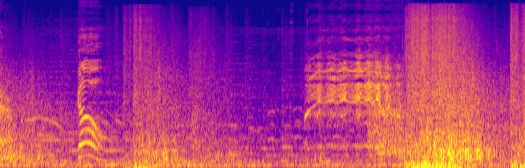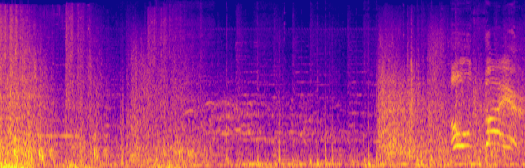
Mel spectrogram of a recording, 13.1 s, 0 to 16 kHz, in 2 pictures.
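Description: A musket volley rings out in an Assassin's Creed 3 battle scene, with crackling gunfire bursts, horses neighing and hooves clopping, and shouted commands over a dense, loud soundscape.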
